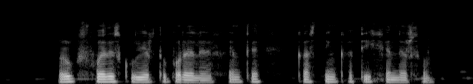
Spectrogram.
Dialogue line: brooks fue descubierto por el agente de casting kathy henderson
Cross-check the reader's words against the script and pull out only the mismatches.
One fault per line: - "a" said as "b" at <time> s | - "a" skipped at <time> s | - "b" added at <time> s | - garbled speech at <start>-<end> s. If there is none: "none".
none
